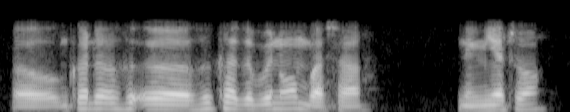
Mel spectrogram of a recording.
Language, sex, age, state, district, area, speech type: Bodo, male, 18-30, Assam, Kokrajhar, rural, conversation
